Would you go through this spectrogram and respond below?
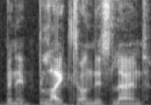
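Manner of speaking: whispering angrily. Voicing Azaka, who asks the party how they feel: angry whisper. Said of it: "She just whispers this angrily".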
